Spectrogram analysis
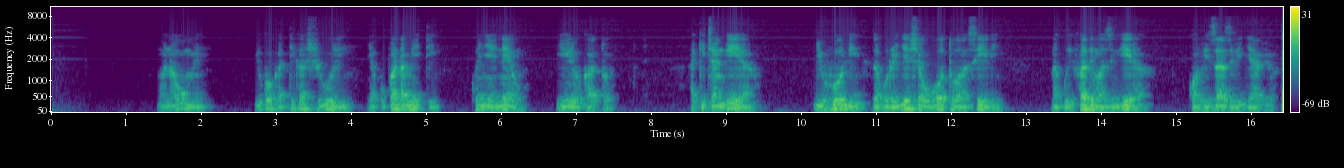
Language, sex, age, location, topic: Swahili, male, 18-24, Dar es Salaam, agriculture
